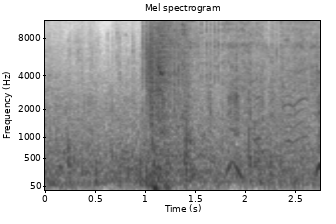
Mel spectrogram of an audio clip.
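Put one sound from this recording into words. A grappling line fires with a sharp whoosh.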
